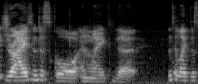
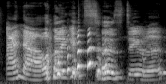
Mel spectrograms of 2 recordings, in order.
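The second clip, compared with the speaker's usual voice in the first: higher, louder smug reply dissolving into laughter; smug laughing; 11 semitones higher, 10 dB louder, slower than usual. Retold or imitated. Ariel smugly agreeing, high loud laughing. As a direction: purr it then crack up.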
